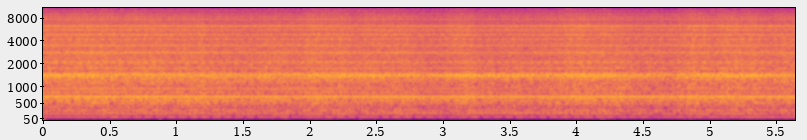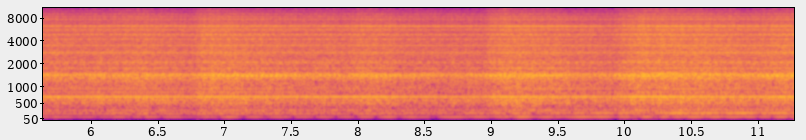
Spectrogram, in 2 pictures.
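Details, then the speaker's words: Carbide end mill climb milling with spindle at 1000 rpm: steady high-pitched cutting tone with faint uneven buzzing vibration; end mill chatter. "you can hear a bit of vibration it doesn't help that I'm climb milling and I've set the cutter speed at 1000rpm"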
